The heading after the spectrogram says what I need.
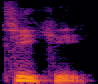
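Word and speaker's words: Txiki: not gonna see Pep and, is it pronounced Tiki? Is that how you pronounce his name? Yeah, Tixi, yeah.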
